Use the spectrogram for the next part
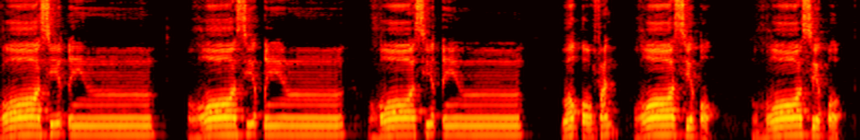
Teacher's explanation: غائن کو موٹا پڑھنا ہے اور قاف کو موٹا پڑھنا ہے اور سین کو قاف سے ملا کر قلقلہ بھی کرنا ہے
